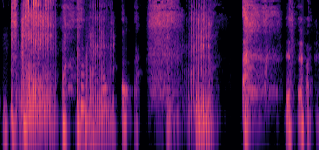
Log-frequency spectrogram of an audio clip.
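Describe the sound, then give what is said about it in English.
Someone blows loud vocal fart noises, a series of wet sputtering raspberries in four main bursts with short popping bits and brief pauses between them. “That's a fart noise.”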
